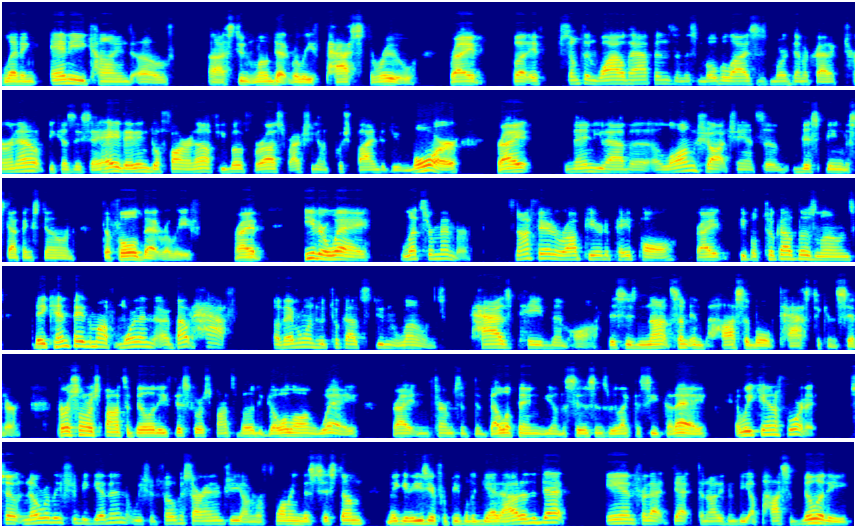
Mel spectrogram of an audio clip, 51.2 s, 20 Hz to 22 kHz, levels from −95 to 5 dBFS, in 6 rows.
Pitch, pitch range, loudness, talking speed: 145 Hz, 135-170 Hz, -26 LUFS, 205 wpm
